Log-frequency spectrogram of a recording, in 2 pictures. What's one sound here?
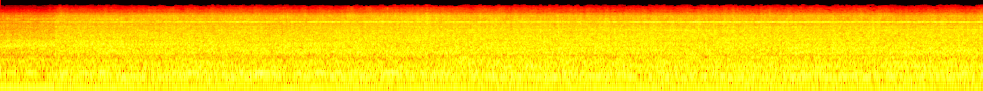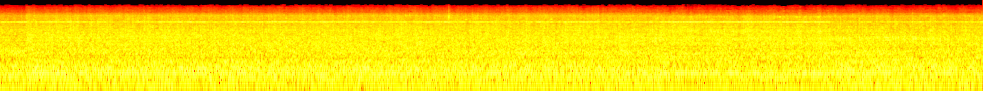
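A grain auger grinds and rattles steadily.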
